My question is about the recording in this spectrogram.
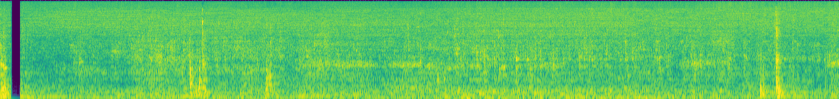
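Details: Gas boiler hydronic system with no heat to second floor, second-floor zone purged through hose into a pit with the zone valve head bypassed: rushing water broken by irregular spits and gurgles as trapped air blows out; zone air-bound.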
